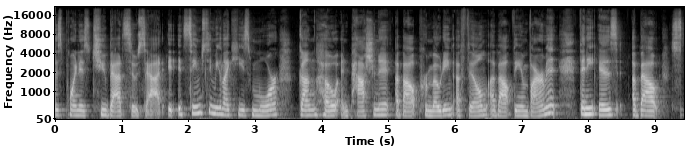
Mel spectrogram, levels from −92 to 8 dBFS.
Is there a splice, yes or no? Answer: no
